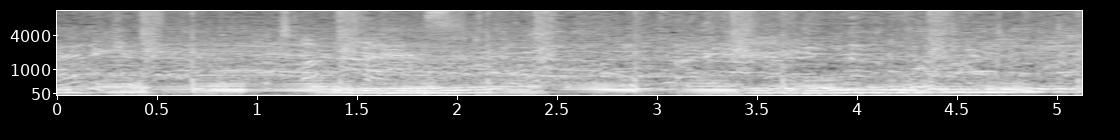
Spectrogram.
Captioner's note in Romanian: Aplauze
